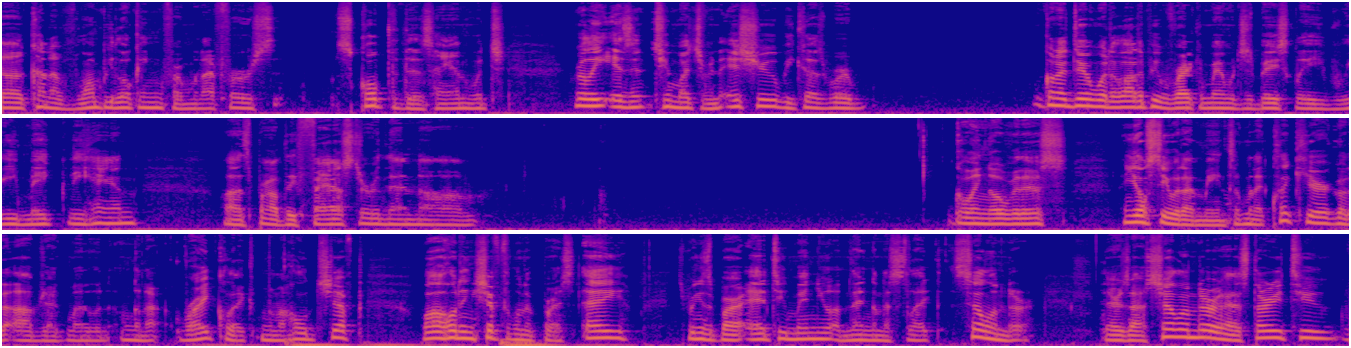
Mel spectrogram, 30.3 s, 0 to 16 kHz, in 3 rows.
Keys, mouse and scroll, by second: 19.2 click, 19.3 click, 20.0 click, 20.2 click, 21.4 right click, 21.6 right click, 27.2 click, 27.3 click.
